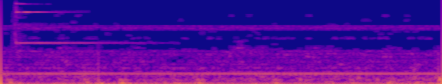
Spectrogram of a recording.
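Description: A single short bell-like ding from a subscribe-button sound effect, ringing out and fading within about half a second. Under it runs a loud, steady low rumble with a constant hum.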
